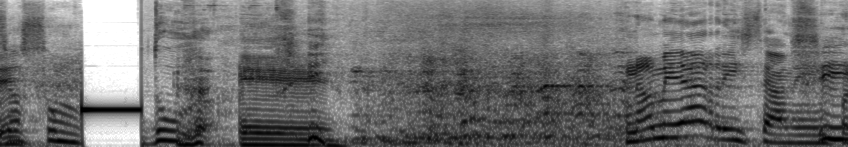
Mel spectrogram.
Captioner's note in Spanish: risas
